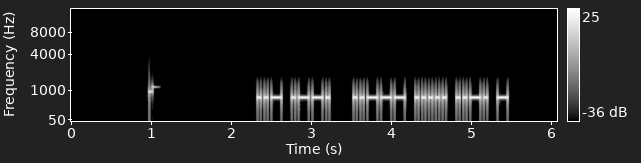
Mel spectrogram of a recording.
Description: Morse code, heard as a keyed tone, about 28 wpm, 700 Hz. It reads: UP 25FT
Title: Common QSO Phrases 28wpm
